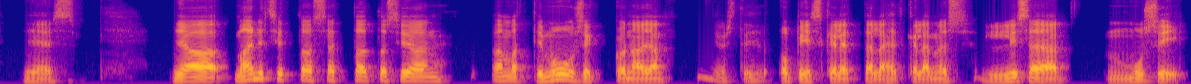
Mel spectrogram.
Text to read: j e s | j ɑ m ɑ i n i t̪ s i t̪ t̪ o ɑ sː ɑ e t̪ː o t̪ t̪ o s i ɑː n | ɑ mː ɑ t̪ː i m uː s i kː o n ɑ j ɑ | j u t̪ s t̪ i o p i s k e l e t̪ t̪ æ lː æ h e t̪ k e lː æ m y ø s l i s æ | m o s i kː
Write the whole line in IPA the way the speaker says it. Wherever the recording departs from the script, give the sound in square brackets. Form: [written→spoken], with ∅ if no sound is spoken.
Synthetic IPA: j e s | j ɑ m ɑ i n i t̪ s i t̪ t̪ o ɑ sː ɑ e t̪ː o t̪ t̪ o s i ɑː n | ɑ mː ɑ t̪ː i m uː s i kː o n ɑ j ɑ | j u [t̪→∅] s t̪ i o p i s k e l e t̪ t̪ æ lː æ h e t̪ k e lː æ m y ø s l i s æ | m [o→u] s i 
